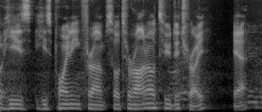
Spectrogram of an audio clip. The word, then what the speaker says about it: Toronto: Where's Toronto? The the T isn't pronounced.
